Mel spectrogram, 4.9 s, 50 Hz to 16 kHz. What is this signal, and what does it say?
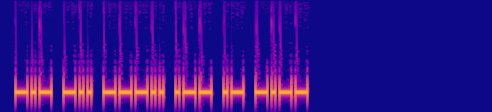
Morse code, heard as a keyed tone, about 30 wpm, 700 Hz. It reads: KD8WAY
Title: USA Call Signs - 6 Characters - Repeated 2x - 30wpm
